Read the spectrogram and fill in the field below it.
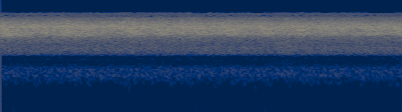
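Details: Cicada singing in summer, a steady, even, high hissing buzz with no clear pulses, holding at one loudness throughout.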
